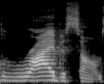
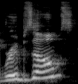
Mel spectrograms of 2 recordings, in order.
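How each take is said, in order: First: All three syllables are said, including the middle one. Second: The middle syllable is dropped, giving two syllables. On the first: The speaker calls it right. "It's not. It's called ribosomes" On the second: The speaker calls it wrong. "A lot of people say ribsomes, like it's a pack of ribs"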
